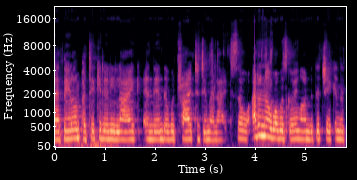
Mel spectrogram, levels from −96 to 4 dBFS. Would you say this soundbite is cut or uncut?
uncut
